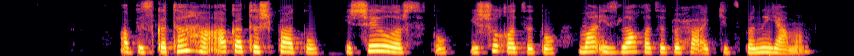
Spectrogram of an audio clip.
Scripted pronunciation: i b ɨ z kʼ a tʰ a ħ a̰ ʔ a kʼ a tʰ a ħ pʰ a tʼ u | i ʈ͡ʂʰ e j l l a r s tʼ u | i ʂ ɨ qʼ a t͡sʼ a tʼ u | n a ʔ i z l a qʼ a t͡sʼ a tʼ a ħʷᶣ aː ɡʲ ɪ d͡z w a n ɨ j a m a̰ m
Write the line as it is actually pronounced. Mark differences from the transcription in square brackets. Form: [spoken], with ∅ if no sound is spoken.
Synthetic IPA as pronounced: [a] b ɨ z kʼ a tʰ a ħ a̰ ʔ a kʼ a tʰ a [ʂ] pʰ a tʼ u | i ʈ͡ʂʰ e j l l a r s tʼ u | i ʂ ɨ qʼ a t͡sʼ a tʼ u | [m] a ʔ i z l a qʼ a t͡sʼ a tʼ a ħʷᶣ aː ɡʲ ɪ d͡z [b] a n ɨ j a m a̰ m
